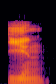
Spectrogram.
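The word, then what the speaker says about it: 他們: 第二行的你们，呃，你们，你们是念成 lin，lin，然后我我们我们就念成 gun，他们呢就念成 in，就在一的基础上加一个那个有点鼻音的样子 in，然后那个第三行男人就念成 double，女人就念成 double。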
